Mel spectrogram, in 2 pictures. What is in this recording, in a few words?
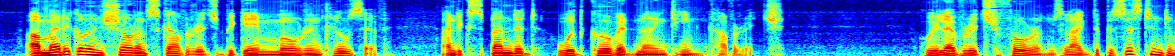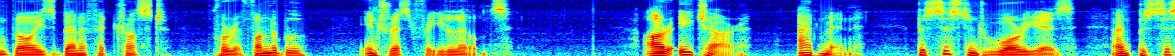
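narration english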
